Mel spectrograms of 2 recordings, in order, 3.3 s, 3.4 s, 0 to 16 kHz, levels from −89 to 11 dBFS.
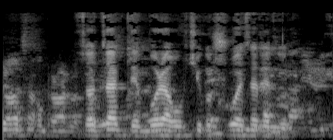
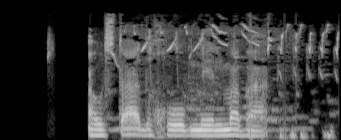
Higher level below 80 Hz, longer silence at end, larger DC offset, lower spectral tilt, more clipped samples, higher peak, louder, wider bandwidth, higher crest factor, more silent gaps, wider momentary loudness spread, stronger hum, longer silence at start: second, -66 dBFS vs -46 dBFS; about the same, 0 s vs 0 s; neither; second, -3 dB/octave vs -4.5 dB/octave; neither; second, -4 dBFS vs 0 dBFS; second, -23 LUFS vs -13 LUFS; about the same, 11.5 kHz vs 11 kHz; first, 20 dB vs 14 dB; second, none vs 0.58-0.88 s; about the same, 12 LU vs 10 LU; neither; second, 0.05 s vs 0.5 s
